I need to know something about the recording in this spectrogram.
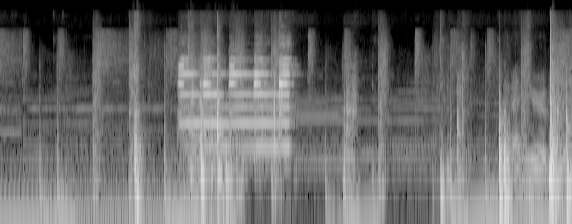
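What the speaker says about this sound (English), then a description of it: "The market open bell? Yeah, I got that on my phone." A market open bell alert rings from a phone, a bright chiming tone that sounds for about a second amid scattered tapping and handling noises.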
